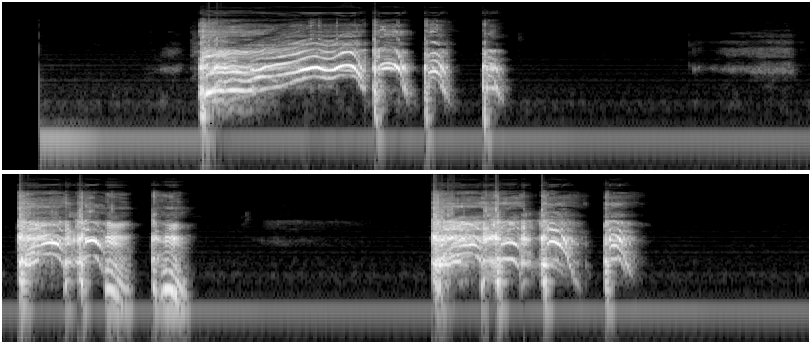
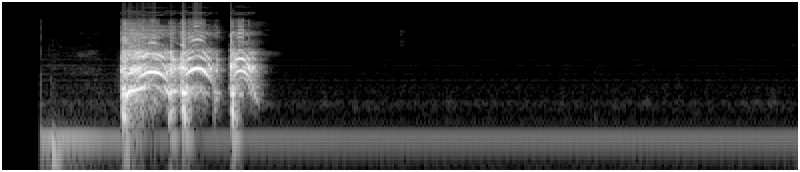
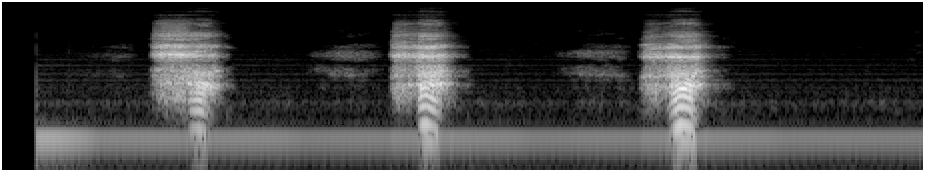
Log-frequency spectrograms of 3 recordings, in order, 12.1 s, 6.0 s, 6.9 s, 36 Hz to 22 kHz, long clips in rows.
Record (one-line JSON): {"three_cough_length": "12.1 s", "three_cough_amplitude": 32768, "three_cough_signal_mean_std_ratio": 0.5, "cough_length": "6.0 s", "cough_amplitude": 32047, "cough_signal_mean_std_ratio": 0.33, "exhalation_length": "6.9 s", "exhalation_amplitude": 26885, "exhalation_signal_mean_std_ratio": 0.35, "survey_phase": "alpha (2021-03-01 to 2021-08-12)", "age": "45-64", "gender": "Male", "wearing_mask": "No", "symptom_none": true, "smoker_status": "Never smoked", "respiratory_condition_asthma": false, "respiratory_condition_other": false, "recruitment_source": "REACT", "submission_delay": "4 days", "covid_test_result": "Negative", "covid_test_method": "RT-qPCR"}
